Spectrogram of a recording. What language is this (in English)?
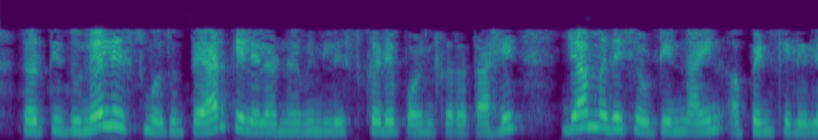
Marathi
